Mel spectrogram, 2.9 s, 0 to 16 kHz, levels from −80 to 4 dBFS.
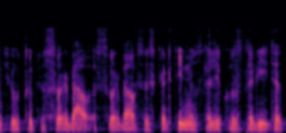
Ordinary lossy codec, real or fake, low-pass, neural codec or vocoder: MP3, 64 kbps; fake; 7.2 kHz; codec, 16 kHz, 8 kbps, FreqCodec, smaller model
